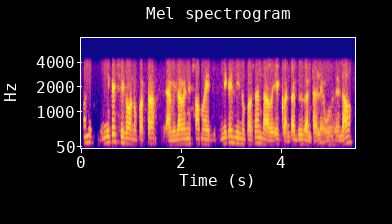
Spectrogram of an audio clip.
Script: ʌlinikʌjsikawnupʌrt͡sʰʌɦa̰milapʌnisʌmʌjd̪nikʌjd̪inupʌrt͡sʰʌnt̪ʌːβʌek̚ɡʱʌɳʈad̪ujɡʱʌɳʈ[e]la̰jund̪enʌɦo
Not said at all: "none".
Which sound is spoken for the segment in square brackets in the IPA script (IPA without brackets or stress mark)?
a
